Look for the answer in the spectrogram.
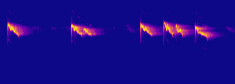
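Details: Buxtoni white-eye singing actively in ngalas style, played to provoke other white-eyes into answering: sharp, high descending chirps in short bursts, singles and doublets separated by clean silent gaps.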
